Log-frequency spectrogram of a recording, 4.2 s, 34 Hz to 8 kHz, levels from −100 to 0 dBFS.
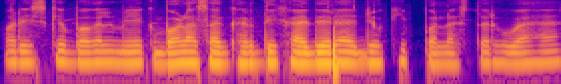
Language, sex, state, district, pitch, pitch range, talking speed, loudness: Hindi, male, Jharkhand, Palamu, 135 Hz, 130-140 Hz, 225 wpm, -24 LUFS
